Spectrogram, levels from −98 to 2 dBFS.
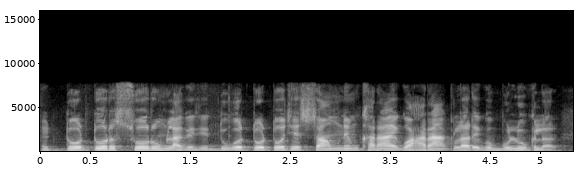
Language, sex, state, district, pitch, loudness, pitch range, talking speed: Maithili, male, Bihar, Bhagalpur, 155 Hz, -19 LUFS, 140-165 Hz, 215 wpm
